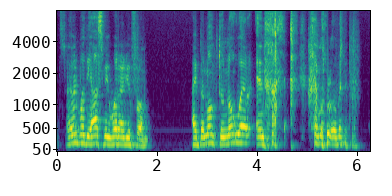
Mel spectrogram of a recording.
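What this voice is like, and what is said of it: Speaks with a foreign accent. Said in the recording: “In any language I speak, I have an accent.”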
